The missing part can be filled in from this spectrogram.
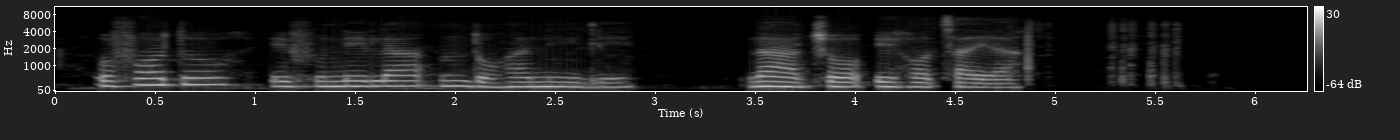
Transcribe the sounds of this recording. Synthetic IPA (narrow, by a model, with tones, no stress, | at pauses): ʊ˨fɔ˦dʊ˦e˨fu˨ne˦la˦n̩˦dʊ˨ɦa˦niː˦le˦ | na˨a˨t͡ʃɔ˦ʔɪ˦ɦɔ˦tʰa˦ja˦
